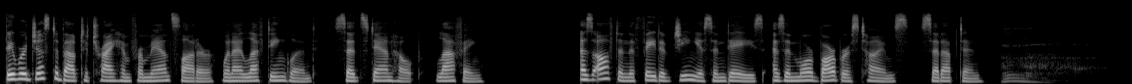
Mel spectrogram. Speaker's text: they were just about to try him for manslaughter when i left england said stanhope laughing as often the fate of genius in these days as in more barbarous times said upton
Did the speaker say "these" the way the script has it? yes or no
no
